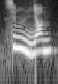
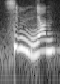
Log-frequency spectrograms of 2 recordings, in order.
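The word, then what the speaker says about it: 십 년: 한번 읽어 볼까요 10년 10년 10년 10이라고 쉬지 않고 심 이렇게 비음의 발음으로 발음하는 거 주의해 주세요 다음 단어입니다 비가 오는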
